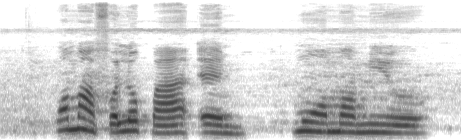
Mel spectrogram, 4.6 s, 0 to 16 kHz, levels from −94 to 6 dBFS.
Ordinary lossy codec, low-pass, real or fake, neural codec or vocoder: none; 14.4 kHz; real; none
